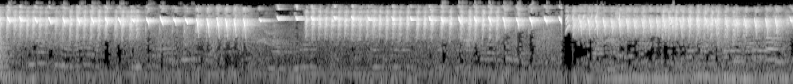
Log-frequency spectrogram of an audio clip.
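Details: Rapid tembakan cerecetan chatter of a cucak kinoi bulbul, meant as masteran for pet birds: long unbroken runs of shrill, buzzy chips, with a short break near the middle before the chatter resumes.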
